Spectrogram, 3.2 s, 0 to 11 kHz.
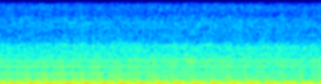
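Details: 2003 Ford F350 6.0 Power Stroke diesel after the missing oil filter anti-drainback valve was replaced: steady idle with an even low throb just under two beats a second, no knocks or ticks, oil pressure nearly 70 psi; healthy normal idle.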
